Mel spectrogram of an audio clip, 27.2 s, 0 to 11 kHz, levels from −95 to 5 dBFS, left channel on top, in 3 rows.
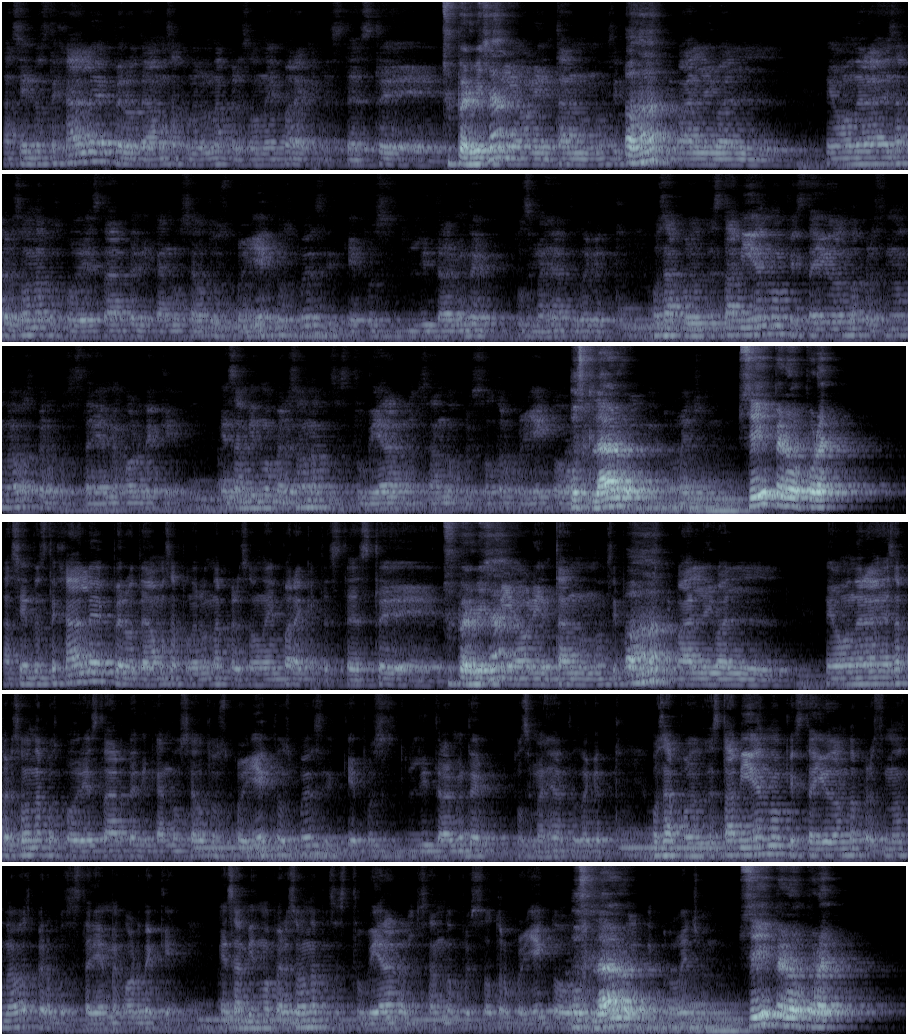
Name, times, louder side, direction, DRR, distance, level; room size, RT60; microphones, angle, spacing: voice 1, 0.0-4.4 5.0-7.8 8.2-15.1 15.6-19.9 20.3-24.5 24.7-25.4, right 2 dB, 70° right, 2 dB, 0.6 m, -42 dB
voice 2, 4.4-5.1 6.2-6.6 23.8-24.5 25.5-26.3, left 2 dB, 65° left, 0 dB, 0.3 m, -28 dB
sound 1, 7.9-25.4, right 1 dB, 45° left, 0.8 m, -51 dB
6.1 x 2.1 x 2.6 m, 1.2 s
head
